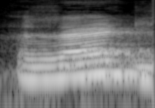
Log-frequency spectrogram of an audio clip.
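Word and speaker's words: read: यू रेड your, क्योंकि रीड का third form देखने में तो यही है लेकिन प्रोनाउंसिएशन में रेड पढ़ेंगे।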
